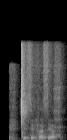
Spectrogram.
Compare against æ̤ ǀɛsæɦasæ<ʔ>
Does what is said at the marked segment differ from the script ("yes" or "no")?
yes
